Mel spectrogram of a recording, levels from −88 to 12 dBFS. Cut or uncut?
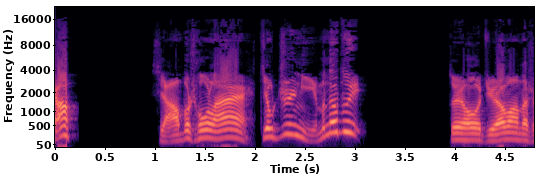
uncut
